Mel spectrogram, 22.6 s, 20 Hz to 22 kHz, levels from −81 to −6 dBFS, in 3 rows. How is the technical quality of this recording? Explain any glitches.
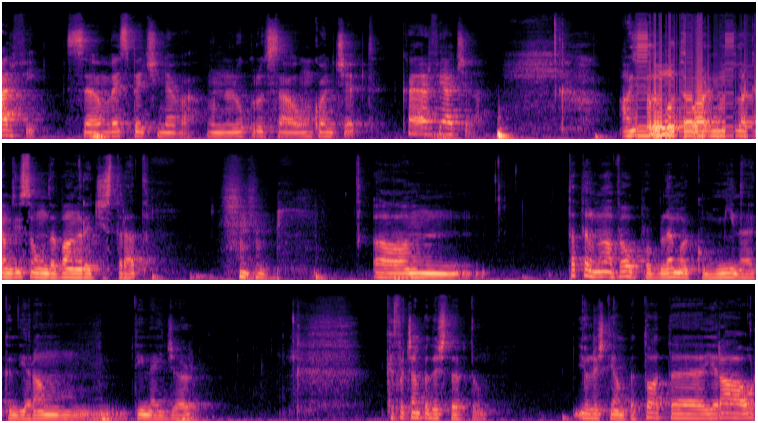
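There's one real glitch, a stretch of robotic sound from repeated short buffers between 6.35 and 7.54 s. The audio turns into a rigid, metallic buzz locked at 134 Hz, which fits a buffer of roughly 7.5 ms being looped. The likely cause is new audio arriving too slowly, so the player keeps replaying that last little chunk and skips most of the real material in that window.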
